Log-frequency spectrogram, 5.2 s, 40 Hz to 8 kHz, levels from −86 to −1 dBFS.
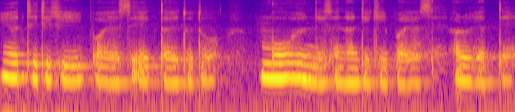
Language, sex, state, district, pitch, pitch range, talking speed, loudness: Nagamese, female, Nagaland, Dimapur, 175 Hz, 165-195 Hz, 115 wpm, -17 LUFS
